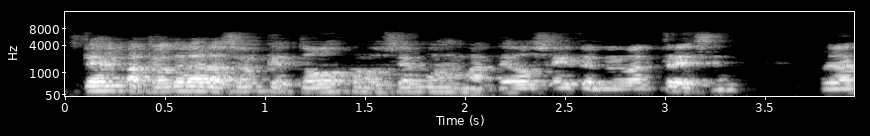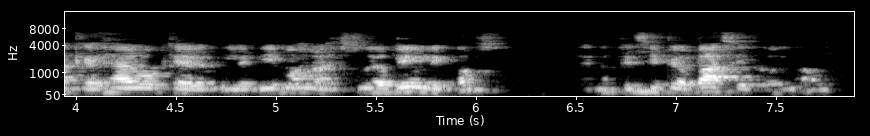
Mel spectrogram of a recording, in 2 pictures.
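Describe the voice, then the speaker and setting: A man's voice: mid-range voice, fast, a bit bright. A man teaching a church course, explaining step by step and often checking in with his listeners. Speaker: Bible class teacher. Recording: distant, echoey, dull lo-fi room recording.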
